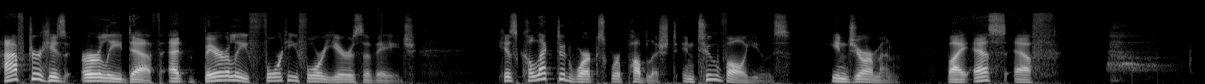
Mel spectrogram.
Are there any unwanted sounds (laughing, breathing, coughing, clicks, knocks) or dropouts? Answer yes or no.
yes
